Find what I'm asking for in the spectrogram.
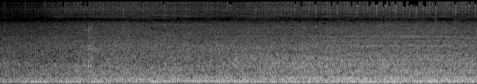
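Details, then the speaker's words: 2004 Jeep Liberty 3.7 V6 petrol, after replacing a bad spark plug found via secondary ignition waveform (earlier misfire despite new injectors, coils and plugs): steady, even low idle hum with no stumbles; now much smoother. "oh that's a lot smoother already I like it"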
